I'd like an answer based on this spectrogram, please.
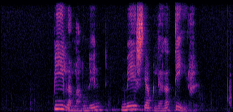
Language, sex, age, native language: Icelandic, female, 50-59, Icelandic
